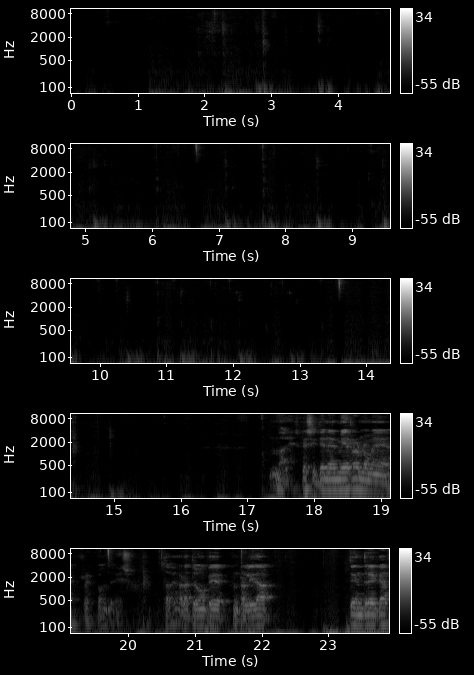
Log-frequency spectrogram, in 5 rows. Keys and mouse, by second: 0.7 right click, 2.8 o, 4.3 click, 4.5-6.1 middle drag, 5.1 g, 6.1 click, 6.4 right click, 7.1 middle click, 7.1 g, 7.7 click, 7.8-8.9 middle drag, 8.5 g, 8.9 click, 9.3 right click, 9.5-12.9 typing, 10.3 right click, 10.9 click, 11.1 right click, 11.7 click, 11.9 right click, 12.6 click, 12.7 right click, 13.4 click, 13.6-14.7 middle drag, 14.7 right click, 14.9 g, 15.9 right click, 17.8 g, 18.8 click, 19.7-21.7 middle drag, 21.1 g, 21.7 click, 21.8-23.9 middle drag, 23.2 g.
